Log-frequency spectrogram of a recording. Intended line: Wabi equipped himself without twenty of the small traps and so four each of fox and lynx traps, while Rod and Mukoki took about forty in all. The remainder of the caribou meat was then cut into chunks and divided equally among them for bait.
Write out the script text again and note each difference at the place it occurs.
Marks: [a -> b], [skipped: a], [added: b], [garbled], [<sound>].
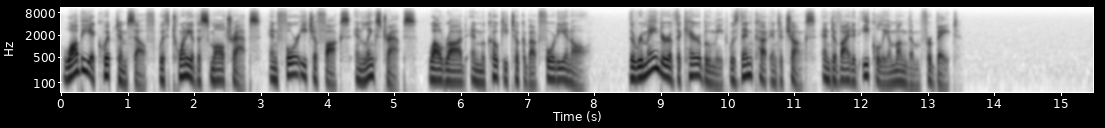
Wabi equipped himself [without -> with] twenty of the small traps and [skipped: so] four each of fox and lynx traps, while Rod and Mukoki took about forty in all. The remainder of the caribou meat was then cut into chunks and divided equally among them for bait.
